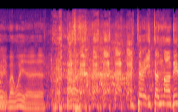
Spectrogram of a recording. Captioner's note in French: rires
